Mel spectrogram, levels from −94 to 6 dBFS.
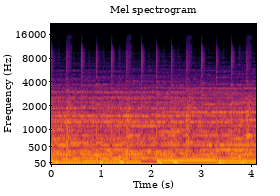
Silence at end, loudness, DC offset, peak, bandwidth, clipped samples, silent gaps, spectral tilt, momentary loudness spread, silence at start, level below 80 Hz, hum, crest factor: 0 s; -17 LUFS; 7%; -2 dBFS; 10 kHz; under 0.1%; none; -8 dB/octave; 2 LU; 0 s; -22 dBFS; none; 12 dB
